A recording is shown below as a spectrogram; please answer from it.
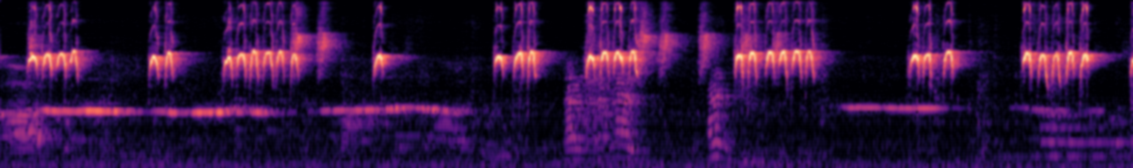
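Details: Loud fighting song from a sooty-headed bulbul: repeated bursts of rapid, buzzy, rattling trills about every second, with a steady faint tone and some lower, harsher sounds in between.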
